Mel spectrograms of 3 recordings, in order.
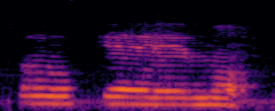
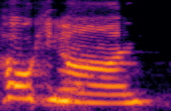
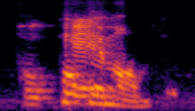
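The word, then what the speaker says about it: Pokémon: So how does one say Pokemon? Pokemon. Not Pokemon. Pokemon. Like okay. A Pokeball. Pokemon.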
